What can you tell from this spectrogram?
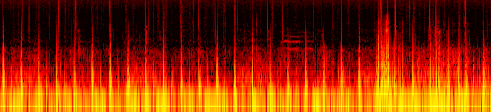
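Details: Own heart sound while doing step-up exercise: rapid, regular, strong heartbeats with low thumping throughout and no pauses; exercise tachycardia, a fast normal heartbeat.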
